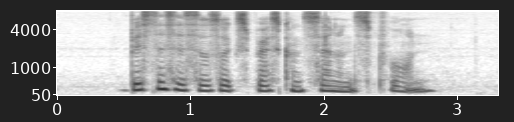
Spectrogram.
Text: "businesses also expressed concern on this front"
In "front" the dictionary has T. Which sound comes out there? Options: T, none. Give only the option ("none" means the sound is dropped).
none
